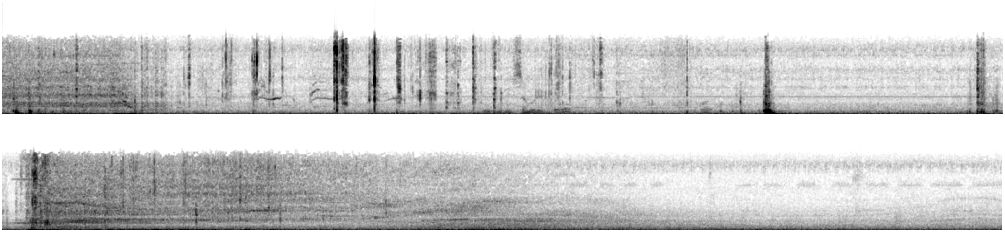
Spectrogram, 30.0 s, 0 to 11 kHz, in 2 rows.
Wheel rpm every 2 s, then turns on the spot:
0, 0, 0, 0, 0, 0, 0, 0, 0, 0, 0, 0, 0, 0, 0.
none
